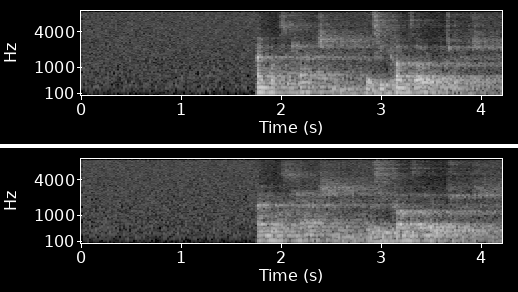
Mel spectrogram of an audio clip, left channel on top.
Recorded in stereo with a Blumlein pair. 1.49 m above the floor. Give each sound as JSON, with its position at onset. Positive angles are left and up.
{"t": 1.7, "sound": "a man speaking", "azimuth_deg": 30, "distance_m": 2.5}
